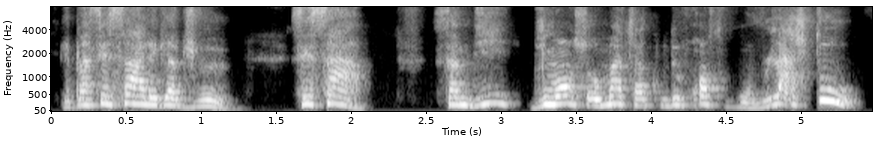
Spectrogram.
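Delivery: high, loud rallying cry; fired-up coach. Retold or imitated. Coach firing up his players before the cup final, loud and high.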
